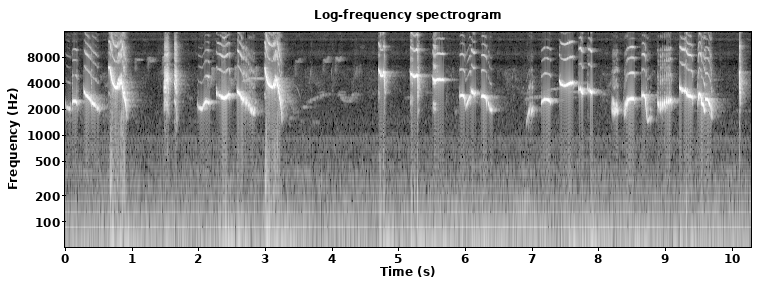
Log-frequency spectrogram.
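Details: Oriental magpie-robin song played as a lure to provoke fighting: a long, varied stream of whistles, buzzy swept notes and sharp chips delivered in rapid bursts with short pauses between phrases.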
